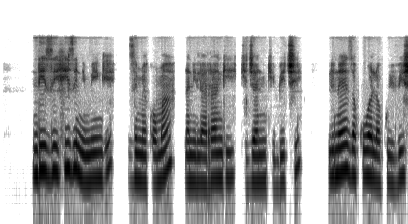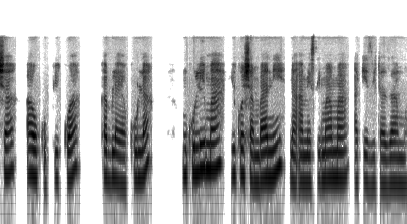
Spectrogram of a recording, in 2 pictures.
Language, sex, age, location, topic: Swahili, female, 36-49, Kisumu, agriculture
